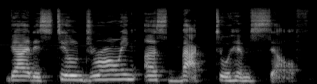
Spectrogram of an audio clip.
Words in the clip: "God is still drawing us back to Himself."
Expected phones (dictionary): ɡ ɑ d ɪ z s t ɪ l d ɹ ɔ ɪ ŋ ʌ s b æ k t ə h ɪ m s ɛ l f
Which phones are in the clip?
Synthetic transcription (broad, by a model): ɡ ɑ d ɪ z s t ɪ l d ɹ ɔ ɪ ŋ ʌ s b æ k t ə h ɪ m s ɛ l f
